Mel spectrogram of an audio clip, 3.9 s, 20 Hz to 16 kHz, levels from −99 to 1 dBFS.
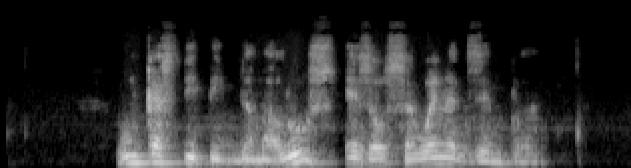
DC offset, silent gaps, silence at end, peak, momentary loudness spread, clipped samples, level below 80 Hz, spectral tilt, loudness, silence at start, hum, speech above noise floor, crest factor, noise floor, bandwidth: under 0.1%; none; 0.6 s; -6 dBFS; 10 LU; under 0.1%; -74 dBFS; -7 dB/octave; -25 LUFS; 0.75 s; none; 55 dB; 18 dB; -79 dBFS; 7.4 kHz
